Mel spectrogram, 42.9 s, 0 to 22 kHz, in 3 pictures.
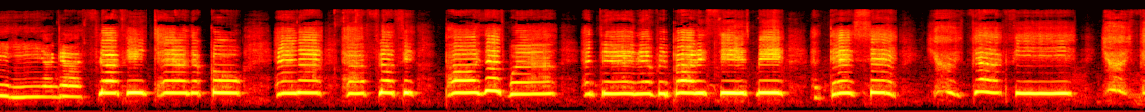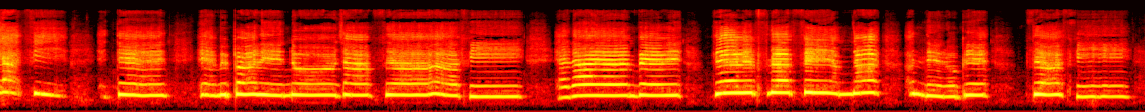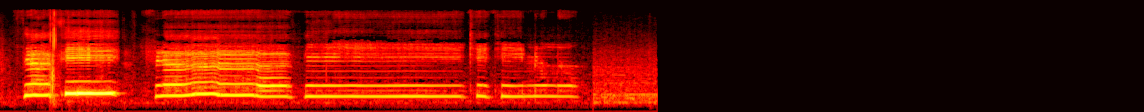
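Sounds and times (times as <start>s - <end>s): high-pitched cartoon voice singing: 0.0s - 28.4s.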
